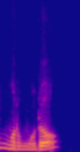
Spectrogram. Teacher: Última sílaba es la que tiene la mayor fuerza de voz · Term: aguda, palabra aguda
